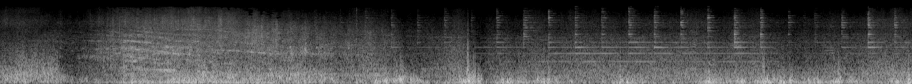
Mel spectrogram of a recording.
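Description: Amtrak train passing close at speed through deep snow: a loud, steady rush of wheels on rail and thrown snow, with a falling whine as the head end goes by and rhythmic clicking of wheels over rail joints in the second half.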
